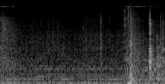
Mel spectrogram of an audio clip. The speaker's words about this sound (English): Doors opening.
